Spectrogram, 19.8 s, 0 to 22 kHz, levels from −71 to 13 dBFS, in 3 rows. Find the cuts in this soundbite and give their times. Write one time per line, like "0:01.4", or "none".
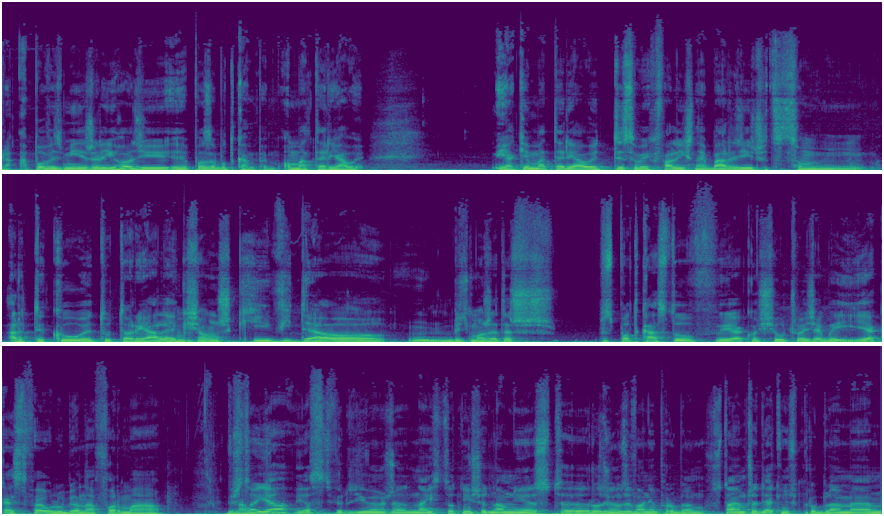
none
